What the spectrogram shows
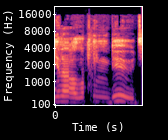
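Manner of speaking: ordinary delivery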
